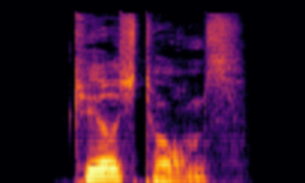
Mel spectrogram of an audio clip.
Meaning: genitive singular of Kirchturm
- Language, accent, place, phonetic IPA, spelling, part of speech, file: German, Germany, Berlin, [ˈkɪʁçˌtʊʁms], Kirchturms, noun, De-Kirchturms.ogg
